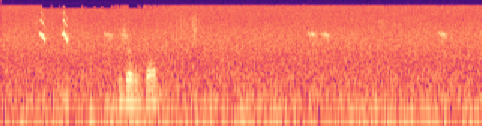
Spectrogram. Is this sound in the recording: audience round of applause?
no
